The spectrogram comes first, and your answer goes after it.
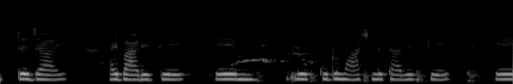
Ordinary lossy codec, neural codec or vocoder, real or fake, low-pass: none; none; real; 5.4 kHz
